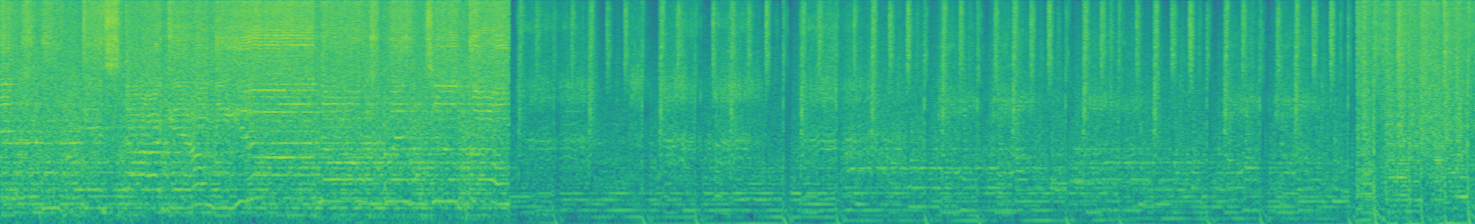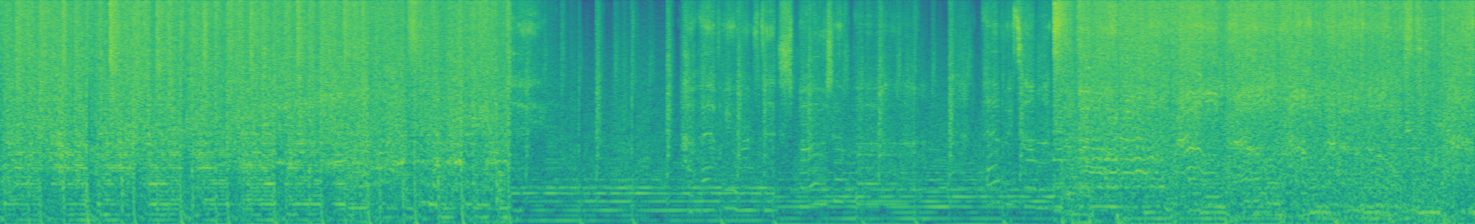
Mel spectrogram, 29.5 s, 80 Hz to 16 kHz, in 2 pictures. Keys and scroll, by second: 5.0 Page_Down, 20.0 Page_Down.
